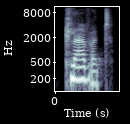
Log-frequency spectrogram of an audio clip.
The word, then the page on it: clavate: Indian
